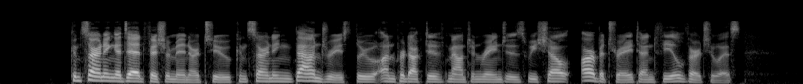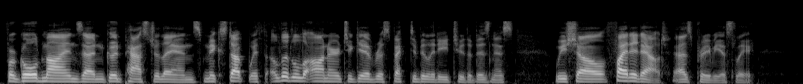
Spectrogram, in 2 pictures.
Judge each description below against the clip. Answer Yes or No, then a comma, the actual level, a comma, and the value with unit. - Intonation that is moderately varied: Yes, average, 3.6 semitones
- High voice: No, low, 130 Hz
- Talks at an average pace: Yes, average, 165 wpm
